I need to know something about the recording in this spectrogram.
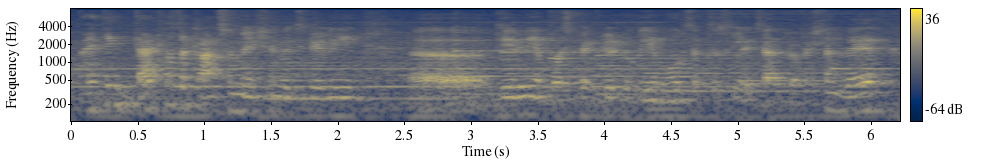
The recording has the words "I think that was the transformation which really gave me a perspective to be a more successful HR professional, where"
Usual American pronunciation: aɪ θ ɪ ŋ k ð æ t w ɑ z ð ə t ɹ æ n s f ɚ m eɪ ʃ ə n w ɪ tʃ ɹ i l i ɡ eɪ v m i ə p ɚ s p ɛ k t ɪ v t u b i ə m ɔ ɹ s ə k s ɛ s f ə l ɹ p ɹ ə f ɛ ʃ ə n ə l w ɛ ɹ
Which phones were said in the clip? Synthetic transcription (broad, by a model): aɪ t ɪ ŋ k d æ t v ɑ z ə t ɹ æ n s f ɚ m eɪ ʃ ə n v ɪ tʃ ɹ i l i ɡ eɪ v m i ə p ɚ s p ɛ k t ɪ v t u b i ə m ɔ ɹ s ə k s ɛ s f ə l l p ɹ ə f ɛ ʃ ə n ə l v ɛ ɹ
